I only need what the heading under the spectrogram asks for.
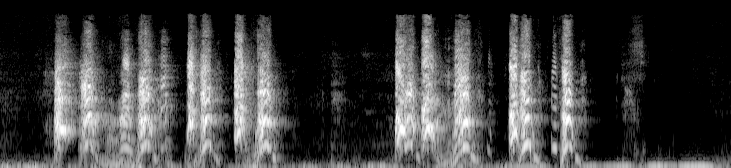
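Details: Boston Terriers at play give sharp, bright barks in quick bursts of three or four.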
